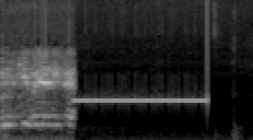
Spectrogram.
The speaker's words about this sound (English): put that long beep in there on purpose to add the whole dramatic to it. When they're talking about, and his last words, then they put that long beep in there. Their last words? Like flatline.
